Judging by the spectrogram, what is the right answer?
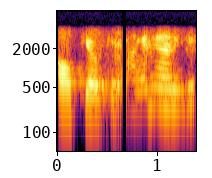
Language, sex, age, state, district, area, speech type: Malayalam, male, 18-30, Kerala, Kozhikode, urban, conversation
